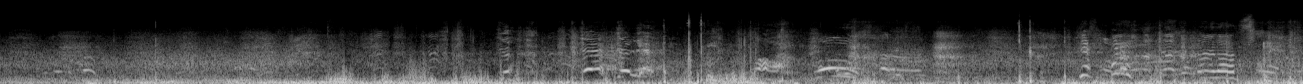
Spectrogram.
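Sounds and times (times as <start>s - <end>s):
wind rumble on microphone: 0.0s - 13.0s
players shouting: 4.4s - 13.0s
football being kicked: 10.2s - 10.4s.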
